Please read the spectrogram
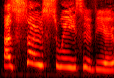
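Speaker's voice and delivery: high, loud, slow gushing with laughing breaks; overjoyed. Real, not acted. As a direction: melt with delight at a gift. Overjoyed at gift from neighbour.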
